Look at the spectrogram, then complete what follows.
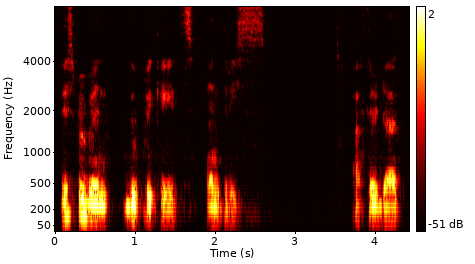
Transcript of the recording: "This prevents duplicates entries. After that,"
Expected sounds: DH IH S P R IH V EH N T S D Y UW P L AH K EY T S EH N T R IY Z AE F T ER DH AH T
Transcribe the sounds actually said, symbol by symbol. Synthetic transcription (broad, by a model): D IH S P R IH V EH N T D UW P L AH K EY T S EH N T R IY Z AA F T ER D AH T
